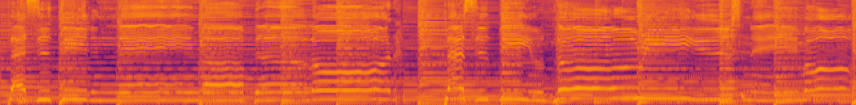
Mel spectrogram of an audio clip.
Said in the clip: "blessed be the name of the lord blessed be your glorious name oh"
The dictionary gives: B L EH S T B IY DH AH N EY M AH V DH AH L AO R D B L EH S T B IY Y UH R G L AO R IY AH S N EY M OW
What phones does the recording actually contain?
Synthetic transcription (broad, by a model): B L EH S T B IY DH AH N EY M AH V DH AH L AO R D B L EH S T B IY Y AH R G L AO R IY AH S N EY M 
